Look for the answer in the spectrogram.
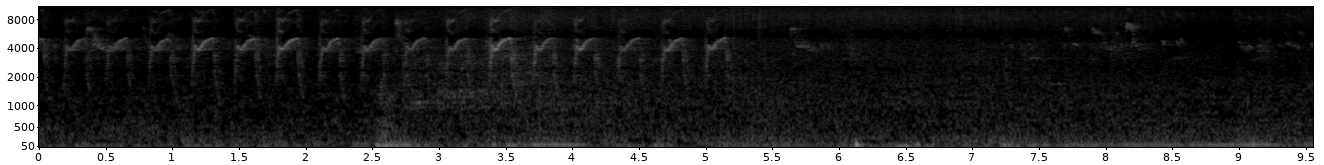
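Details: Brown-eared Bulbul of the Ishigaki race, bathing: a rapid series of short, sharp, rising chirps, about three each second and fairly uneven in spacing, with a low rumble of background noise.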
